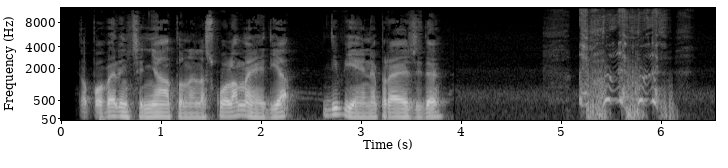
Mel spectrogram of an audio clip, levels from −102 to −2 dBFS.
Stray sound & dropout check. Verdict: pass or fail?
fail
